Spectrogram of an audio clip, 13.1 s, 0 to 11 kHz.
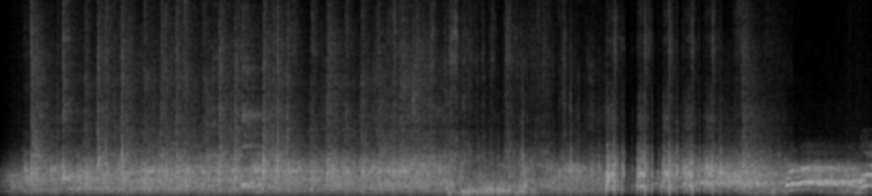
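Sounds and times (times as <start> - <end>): airsoft guns firing: 0.4 - 6.7, 9.0 - 11.6
pellets striking surfaces: 0.4 - 8.1.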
